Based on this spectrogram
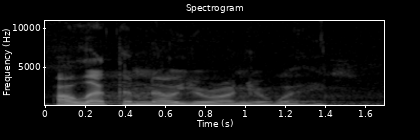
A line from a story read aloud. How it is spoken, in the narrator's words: Calmly, said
